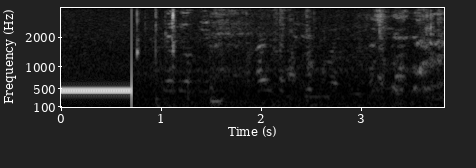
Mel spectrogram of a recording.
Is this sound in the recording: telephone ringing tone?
yes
